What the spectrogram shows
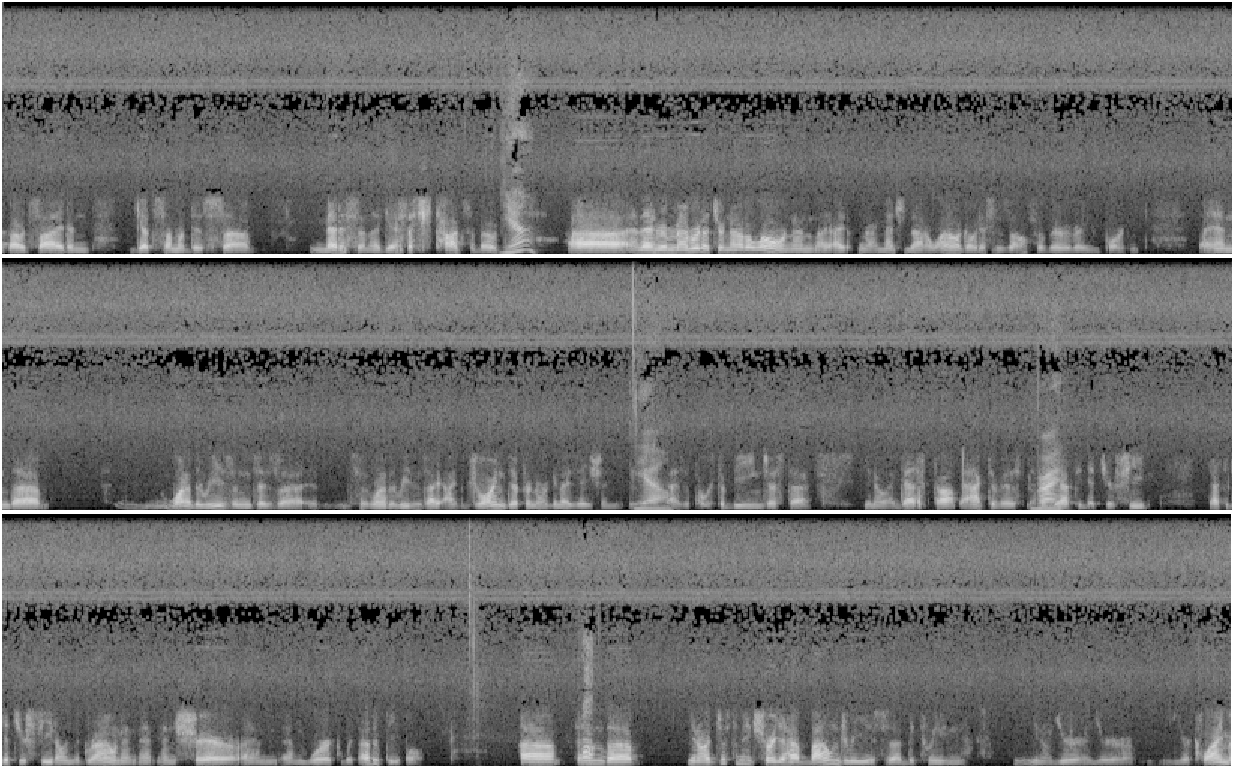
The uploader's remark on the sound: She called in from Europe, where she is based.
